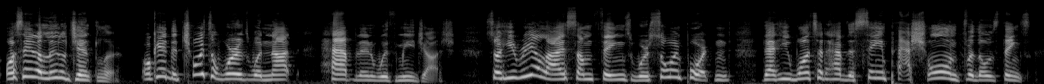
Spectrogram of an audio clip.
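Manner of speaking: ordinary talk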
